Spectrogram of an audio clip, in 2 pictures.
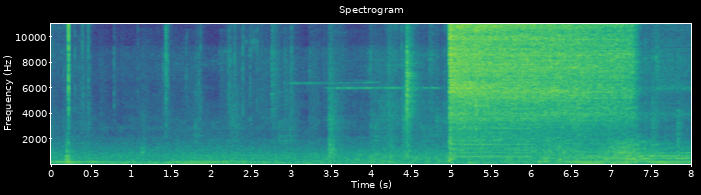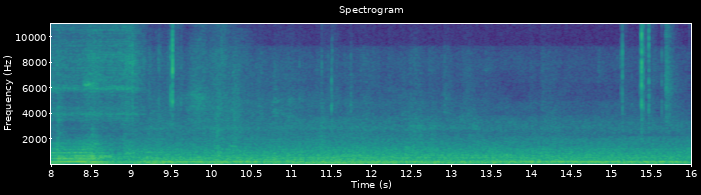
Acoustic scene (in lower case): bus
